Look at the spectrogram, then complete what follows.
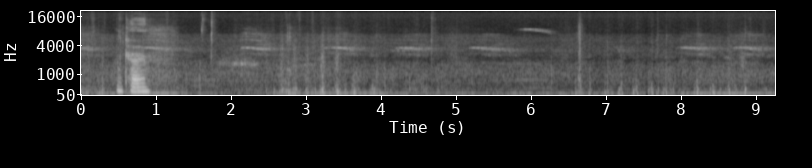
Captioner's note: birds Chirping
